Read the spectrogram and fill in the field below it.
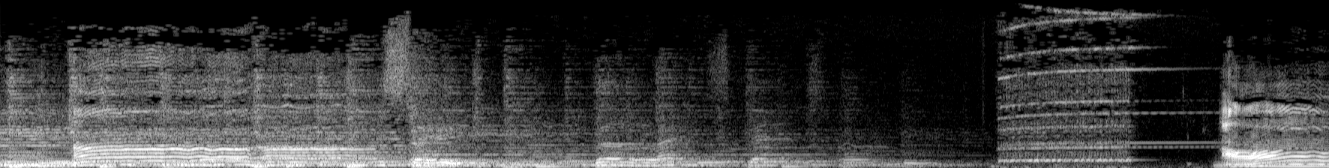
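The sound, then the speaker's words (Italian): A red telephone rings loudly and insistently, its bright bell tones repeating for several seconds with a brief shift in pitch near the end, and no one speaking over it. “Già sentito, c'è il telefono rosso con l'onorevole lì, avrà già sentito. Rispondi tu.”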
